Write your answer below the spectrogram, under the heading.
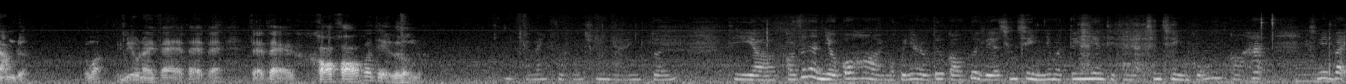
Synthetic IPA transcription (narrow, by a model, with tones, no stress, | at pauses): a˧mɗɨ˨˩ək̚ | ɗʊ˨˦ŋ͡mə˧˩˨ɗi˨˩əwna˨˩jsɛ̰˧˥sɛ̰˧˥sɛ̰˧˥ | sɛ̰˧˥sɛ̰˧˥xɔ˨˦xɔ˨˦kɔ˨˦t̪ʰe˧˩lɨ̰˨˩əŋɗɨ̰˨˩ək̚ | kaː˨˦mʔa˧jŋ̟fu˨˩kvə̰˧˥ŋ͡mt͡ɕʊ˧ŋ͡mvaː˨˩ʔjŋ˧t̪wə˨˦j | t̪ʰi˨˩ʔəː˨˩kɔ˨˦zə˦˥t̚laː˨˩ɲi˨˩əwkə˧wɦɔ˧˩jmaː˨˩kwi˨˦ɲaː˨˩ɗə˨˩wt̪ɨ˧kɔ˨˦ɣɨ˧˩jvi˨˦ə˨˩t͡ɕɨ˧əŋt͡ɕï˨˩ŋ̟ɲɨ˧ŋmaː˨˩t̪wi˧ɲi˧ənt̪ʰi˨˩˨ŋha̰ː˧˨t͡ɕɨ˧əŋt͡ɕï˨˩ŋ̟kʊ̰˧˥ŋ͡mkɔ˨˦ɦa̰ː˧˨n | t͡ɕɲɨ˧və̰˧˨j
